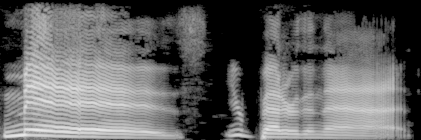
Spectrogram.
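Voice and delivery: playful chiding of a friend who told a bad joke; mock scolding. Voicing Maurice scolding Miz.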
